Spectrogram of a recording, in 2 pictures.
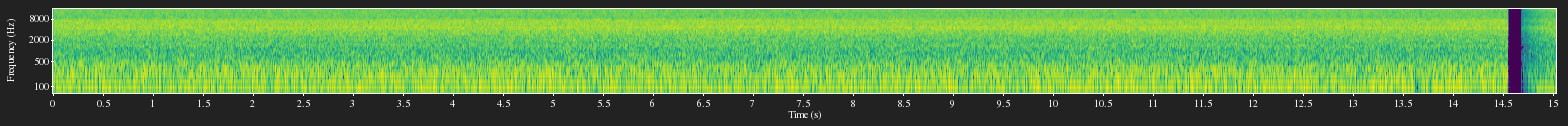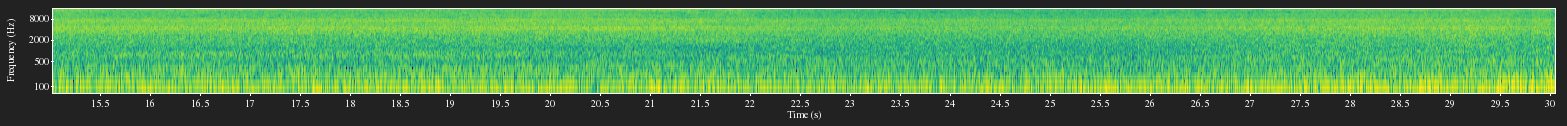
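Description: Waterfall and white-water mountain stream rushing loudly and steadily over boulders. The sound cuts out for an instant about halfway through, then carries on.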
